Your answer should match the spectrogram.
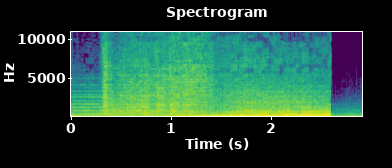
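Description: A car engine turns over and runs steadily, loud and close, with a rising rev as the vehicle pulls away, then cuts off abruptly.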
